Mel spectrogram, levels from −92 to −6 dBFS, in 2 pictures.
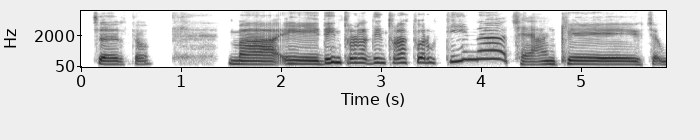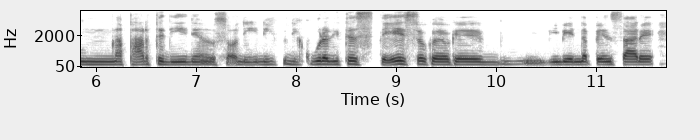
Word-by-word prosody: Certo, 160 +2 0 0.7
ma 165 -3 +3
e 180 -2 +3
dentro 235 +3 +5
la 235 -1 +1
dentro 230 +1 -2
la 245 - +3
tua 250 +1 +1
routine 410 - +2
c'è 165 - -6
anche 160 -1 +2
c'è - - -6
una 150 0 -3
parte 150 +3 -5
di 140 +1 -2
di 145 - -5
non 75 - -5
lo 70 - -5
so, - - -8
di 140 -1 -8
di 150 +1 -8
c 140 - -14
di 160 -3 -9
cura 165 +3 0
di 155 0 -3
te 165 0 -1
stesso, 160 +1 -2
quello 150 -2 +1
che, 150 -1 0
mhmm, 135 - -14
mi 145 - -4
vien 150 0 -1
da 150 - 0
pensare, 145 -1 -2
160 Hz, 175 wpm, -26 LUFS, 150-175 Hz, 0.7 s, dentro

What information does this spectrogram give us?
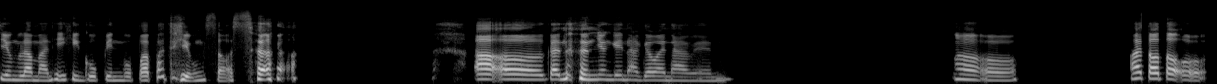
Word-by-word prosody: yung 210 -3 -3
laman 190 0 -2
hihigupin 195 -3 -6
mo 180 -1 -11
pa, 190 0 0
pati 305 - -1
yung 195 +4 -10
sauce. 175 +8 -10 2.2
Oo, 235 -2 +5
ganun 230 0 +2
yung 225 -1 -4
ginagawa 195 -3 -6
namin. 175 +3 -12 2.2
Oo. 200 -4 -4 1.1
Ay 280 +2 +3
totoo. 265 0 +2
210 Hz, 80 wpm, -23 LUFS, 190-235 Hz, 2.2 s, Oo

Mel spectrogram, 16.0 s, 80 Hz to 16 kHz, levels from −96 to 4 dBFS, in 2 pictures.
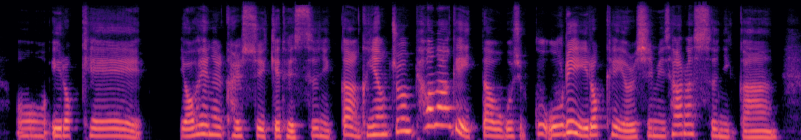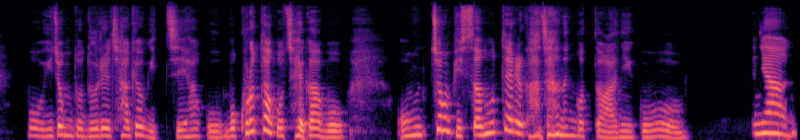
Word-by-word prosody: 어 190 -1 -6
이렇게 190 -3 -2 0.4
여행을 215 +4 -1
갈 185 -2 -4
수 190 0 -4
있게 180 0 -2
됐으니까 180 +5 -4
그냥 225 +4 -1
좀 315 +2 -1
편하게 450 +1 +2
있다 195 - -2
오고 180 0 -3
싶고 230 +5 -4
우리 245 0 +3
이렇게 215 0 0
열심히 170 +3 -3
살았으니깐 170 -9 -5 0.5
뭐 190 -3 -3
이 185 - -3
정도 200 -3 +2
누릴 185 +2 +2
자격 200 0 0
있지 150 +3 -4
하고." 175 -4 -5
뭐 185 +1 0
그렇다고 295 - +5
제가 195 0 +4
뭐 160 -1 +1 0.5
엄청 220 - +2
비싼 210 0 +4
호텔을 275 0 +5
가자는 225 -3 +1
것도 180 -2 -3
아니고 155 0 -2 0.6
그냥 255 -1 +6
190 Hz, 290 characters per minute, -23 LUFS, 175-225 Hz, 0.6 s, 그냥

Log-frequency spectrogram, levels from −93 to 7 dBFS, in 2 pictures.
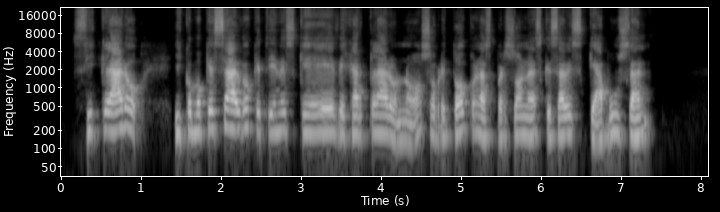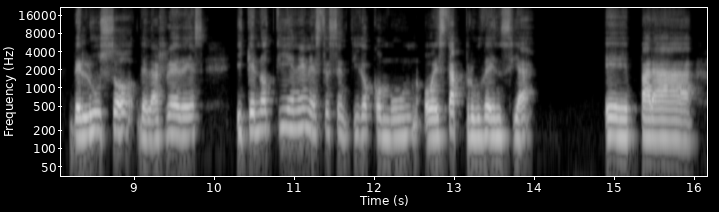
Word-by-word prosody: Sí, 185 0 -10
claro. 205 +2 +3 0.4
Y 175 0 -7
como 190 -1 -2
que 210 - -1
es 210 +2 -1
algo 215 +1 +4
que 195 -2 -6
tienes 195 +1 -8
que, 180 - -3
dejar 175 - -4
claro, 175 -5 0
¿no? 135 -2 -6
Sobre 165 -2 -7
todo 175 +5 -1
con - - -7
las 155 0 -1
personas 160 +2 -5
que - - -6
sabes 165 +2 -1
que - - -2
abusan, 170 -1 -2 0.7
del 160 +2 +5
uso 200 0 +2
de - - -1
las 145 +1 0
redes, 170 0 +1 0.4
y 175 0 -4
que 195 0 +4
no 205 +1 0
tienen 220 0 -3
este 185 +1 -4
sentido 170 -1 -6
común, 160 0 -3
o 155 - +6
esta 195 +6 +3
prudencia, 155 -1 +1 0.8
eh, 155 -2 +5
para, 150 -3 +4
170 Hz, 145 wpm, -24 LUFS, 155-190 Hz, 0.8 s, o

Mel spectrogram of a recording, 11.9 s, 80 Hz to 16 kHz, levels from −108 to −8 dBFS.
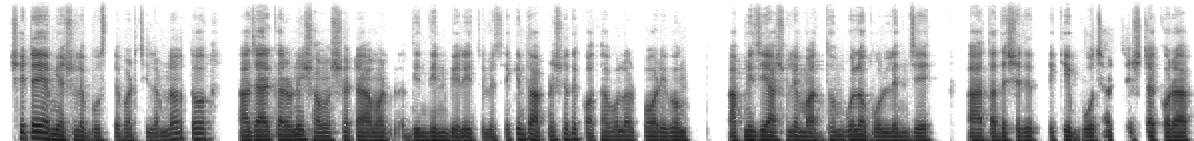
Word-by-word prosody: সেটাই 160 0 +5
আমি 125 - +5
আসলে 110 +1 0
বুঝতে 95 +1 -5
পারছিলাম 95 0 -4
না। 135 - +2
তো 135 - +2 0.4
আ - - +3
যার 115 0 +4
কারণে 115 0 +4
সমস্যাটা 105 +2 -1
আমার 100 0 +1 0.3
দিন, 95 -1 +2
দিন 100 -1 +4
বেড়েই 90 +1 +2
চলেছে। 90 +5 -5
কিন্তু 130 -1 +2
আপনার 110 +1 -4
সাথে 130 0 +1
কথা 90 +4 -3
বলার 115 0 0
পর 110 0 +2
এবং 105 +2 +2 0.5
আপনি 105 +4 +2
যে 115 - +5
আসলে 110 +2 -2
মাধ্যমগুলো 110 +5 +1
বললেন 100 0 +1
যে, 95 - +2 0.5
আ - - +2
তাদের 95 +1 0
সাথে 105 0 0 0.2
থেকে 105 +2 -4 0.2
বোঝার 100 +3 -1
চেষ্টা 105 +1 -3
করা, 100 -1 +4
105 Hz, 180 wpm, -24 LUFS, 100-115 Hz, 0.5 s, সেটাই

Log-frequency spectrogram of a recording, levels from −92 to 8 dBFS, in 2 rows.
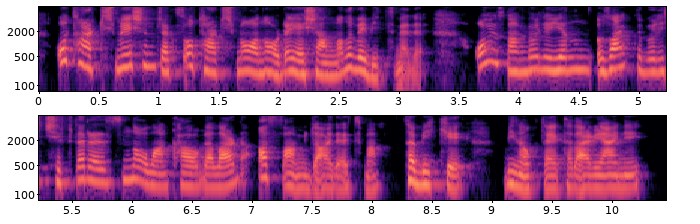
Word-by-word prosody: O 385 +1 +4
tartışma 270 -5 0
yaşanacaksa, 290 -5 0
o 300 - 0
tartışma 215 0 -2
o - - +2
an 210 0 +3
orada 215 0 +1
yaşanmalı 195 +4 +1
ve 225 -7 +4
bitmeli. 155 - -6 0.4
O 315 +6 +2
yüzden 225 -12 -1
böyle, 245 -1 0
yanın 245 +1 +1
özellikle 255 +1 +2
böyle 220 0 -2
çiftler 220 +1 -2
arasında 215 +3 -1
olan 165 -2 0
kavgalarda 160 0 +1
asla 260 - +2
müdahale 145 0 -1
etmem. - - -6 0.2
Tabii 180 -6 +3
ki, 155 -3 -1 0.3
bir 185 -2 0
noktaya 145 0 -1
kadar, 150 0 +2
yani, 150 +1 0
215 Hz, 170 wpm, -23 LUFS, 165-245 Hz, 0.4 s, O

